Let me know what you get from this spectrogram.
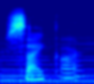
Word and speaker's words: Sychar: Jesus came to a town of Samaria called, now how do you pronounce, S-Y-C-H-A-R, Sychar?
